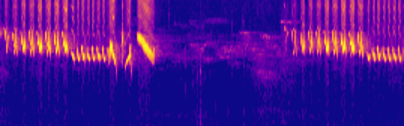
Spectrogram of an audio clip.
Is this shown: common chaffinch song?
yes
